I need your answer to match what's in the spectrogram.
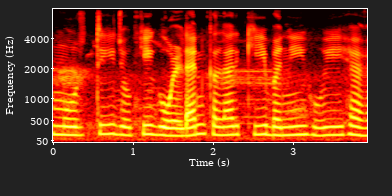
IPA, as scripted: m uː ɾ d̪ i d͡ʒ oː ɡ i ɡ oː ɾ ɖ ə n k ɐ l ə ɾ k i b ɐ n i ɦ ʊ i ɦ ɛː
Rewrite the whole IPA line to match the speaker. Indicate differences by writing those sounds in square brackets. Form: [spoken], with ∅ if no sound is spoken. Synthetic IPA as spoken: m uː ɾ [t̪] i d͡ʒ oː [k] i ɡ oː [l] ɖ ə n k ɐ l ə ɾ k i b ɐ n i ɦ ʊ i ɦ ɛː

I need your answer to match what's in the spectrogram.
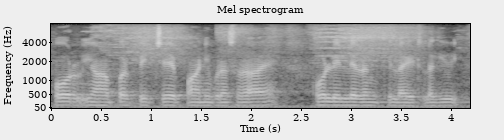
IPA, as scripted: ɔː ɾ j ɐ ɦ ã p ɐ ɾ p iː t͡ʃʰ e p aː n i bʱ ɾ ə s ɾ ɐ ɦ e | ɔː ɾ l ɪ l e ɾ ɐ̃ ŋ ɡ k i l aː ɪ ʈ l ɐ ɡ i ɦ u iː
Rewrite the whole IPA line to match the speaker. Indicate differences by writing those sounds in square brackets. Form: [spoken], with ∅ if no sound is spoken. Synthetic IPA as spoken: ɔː ɾ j ɐ ɦ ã p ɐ ɾ p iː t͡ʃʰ e p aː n i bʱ ɾ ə s ɾ [a] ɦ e | ɔː ɾ l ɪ l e ɾ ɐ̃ ŋ ɡ k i l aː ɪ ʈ l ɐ ɡ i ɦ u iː

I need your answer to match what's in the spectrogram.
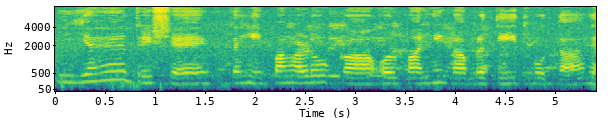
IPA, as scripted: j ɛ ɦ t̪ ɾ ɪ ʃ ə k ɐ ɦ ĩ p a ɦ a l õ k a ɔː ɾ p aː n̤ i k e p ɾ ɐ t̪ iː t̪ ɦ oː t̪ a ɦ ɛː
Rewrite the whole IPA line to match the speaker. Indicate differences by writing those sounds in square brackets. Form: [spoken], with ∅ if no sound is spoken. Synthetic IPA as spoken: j ɛ ɦ [d̪] ɾ ɪ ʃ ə k ɐ ɦ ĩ p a ɦ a [ɽ] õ k a ɔː ɾ p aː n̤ i k [a] p ɾ ɐ t̪ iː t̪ ɦ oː t̪ a ɦ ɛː

